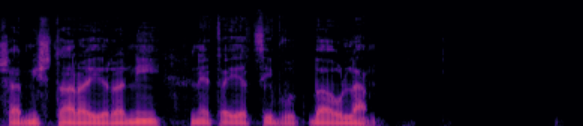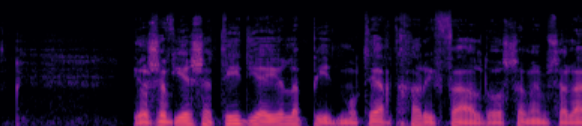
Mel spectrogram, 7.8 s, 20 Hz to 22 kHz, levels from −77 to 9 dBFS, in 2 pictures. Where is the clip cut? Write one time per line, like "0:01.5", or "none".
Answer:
0:01.3
0:05.0
0:06.5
